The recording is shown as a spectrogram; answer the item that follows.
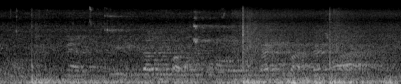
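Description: A basketball bouncing on an indoor court floor, with players' voices calling out over it.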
